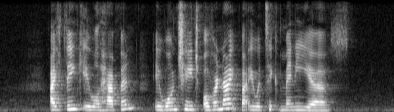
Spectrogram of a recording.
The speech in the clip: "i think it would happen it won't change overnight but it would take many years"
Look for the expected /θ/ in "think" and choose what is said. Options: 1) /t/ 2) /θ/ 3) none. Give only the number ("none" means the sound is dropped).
2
